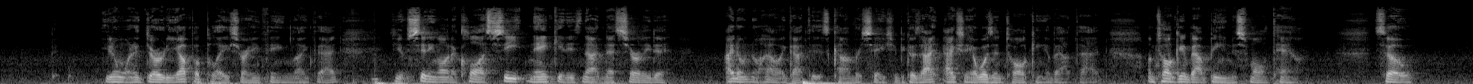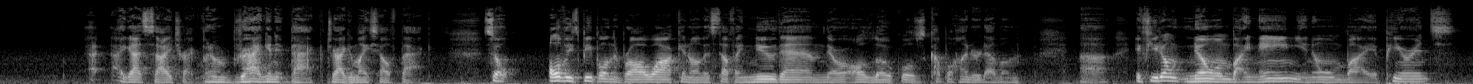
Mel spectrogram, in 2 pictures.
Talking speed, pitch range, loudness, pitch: 200 wpm, 100-120 Hz, -23 LUFS, 110 Hz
